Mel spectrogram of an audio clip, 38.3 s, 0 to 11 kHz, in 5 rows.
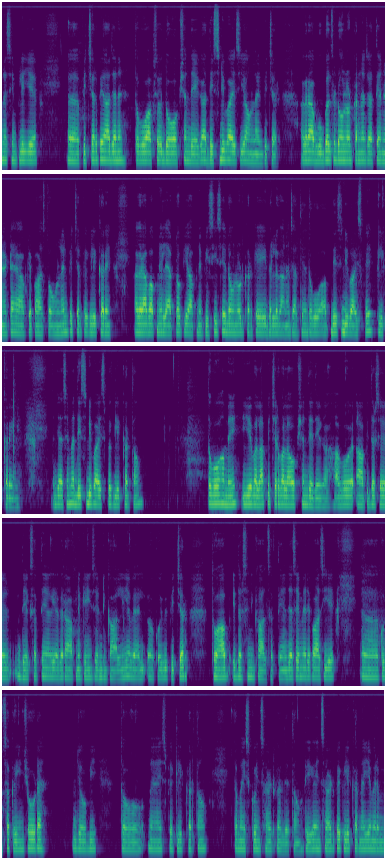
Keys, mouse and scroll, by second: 14.9 click, 15.0 click, 21.5-32.8 drag.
